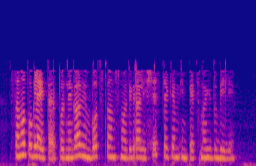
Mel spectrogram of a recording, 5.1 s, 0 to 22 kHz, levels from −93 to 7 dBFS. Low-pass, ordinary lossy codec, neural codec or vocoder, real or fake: 19.8 kHz; AAC, 16 kbps; none; real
